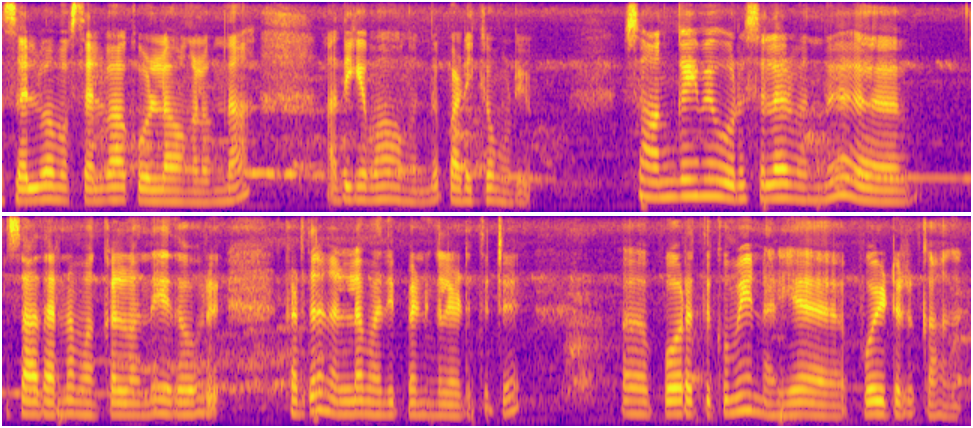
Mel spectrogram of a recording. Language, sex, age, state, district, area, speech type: Tamil, female, 18-30, Tamil Nadu, Nagapattinam, rural, spontaneous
